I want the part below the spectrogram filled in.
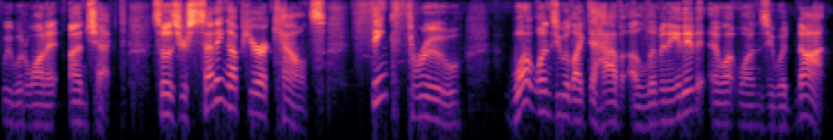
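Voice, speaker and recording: Bright-voiced man presenting a software tutorial. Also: mid-range voice, no room sound, highs cut off. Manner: conversational, checks in with "okay?" and "all right?". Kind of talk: unscripted screen-share walkthrough, explanatory.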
